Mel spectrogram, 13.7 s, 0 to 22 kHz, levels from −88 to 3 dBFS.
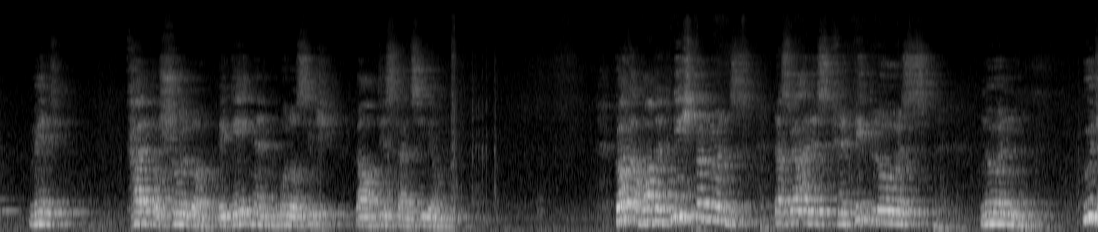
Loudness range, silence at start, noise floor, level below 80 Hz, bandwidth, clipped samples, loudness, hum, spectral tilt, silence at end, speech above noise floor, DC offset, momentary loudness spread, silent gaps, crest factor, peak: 5 LU; 0.05 s; -60 dBFS; -62 dBFS; 11.5 kHz; under 0.1%; -30 LUFS; none; -7.5 dB/octave; 0 s; 30 dB; under 0.1%; 17 LU; none; 18 dB; -12 dBFS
